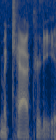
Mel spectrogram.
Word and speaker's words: McCackerty: It's pronounced McCackerty. It's Irish.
